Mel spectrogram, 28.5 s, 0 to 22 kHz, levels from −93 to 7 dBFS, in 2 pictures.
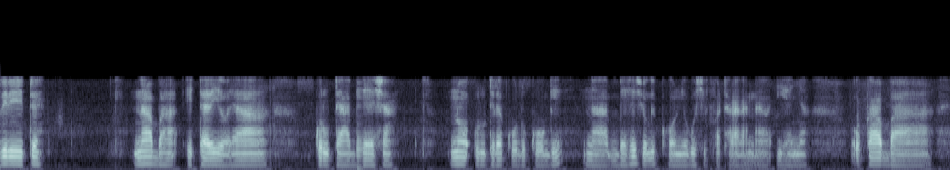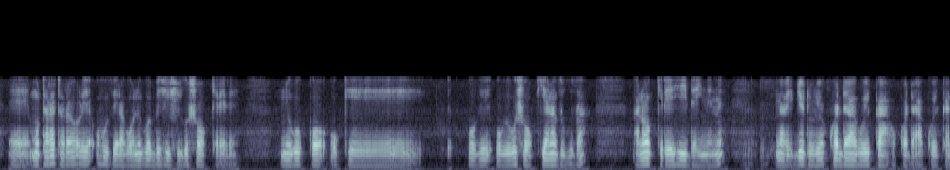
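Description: At 5.36 s a short stall from a late packet holds the sound for 74 ms, until 5.45 s. The jitter buffer ran dry, so the receiver stretched the last bit of sound, then picked up exactly where it stopped. Unlike a lost-packet gap, nothing is skipped. The sound is only held too long, and the playout runs 74 ms later from then on.

From 18.97 s to 19.76 s comes a jitter buffer speed-up, as the receiver works off an extra backlog. It cuts out short slices of one or a few pitch periods in quick succession, removing about 70 ms, so the sound runs at 109% speed and feels briefly hurried. What separates this from resampling or a tape-speed change is that the pitch stays put. Only the timing tightens. Throughout, the band stops at 4 kHz, which fits a G.711 mu-law call path at 64 kbps.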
